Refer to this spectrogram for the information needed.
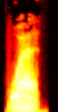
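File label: "wet", English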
